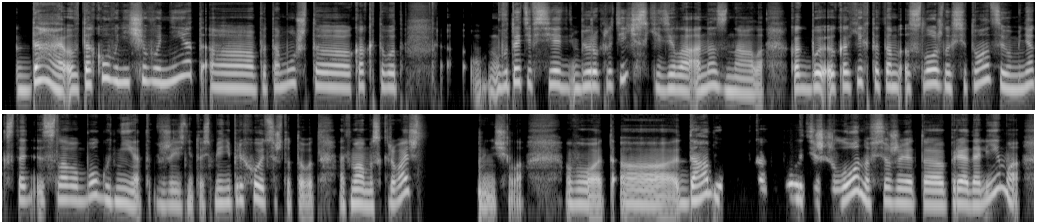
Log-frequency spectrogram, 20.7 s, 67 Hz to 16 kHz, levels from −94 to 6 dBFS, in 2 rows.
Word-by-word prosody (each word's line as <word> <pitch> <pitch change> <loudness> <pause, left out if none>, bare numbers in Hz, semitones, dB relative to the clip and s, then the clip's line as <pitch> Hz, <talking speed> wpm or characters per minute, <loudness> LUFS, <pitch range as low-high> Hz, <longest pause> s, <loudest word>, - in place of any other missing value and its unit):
Да, 215 +2 +5
о - - 0
такого 300 - +2
ничего 285 +1 +2
нет, 350 +9 -1
а, 215 -2 +1
потому 220 +5 -5
что, 225 -4 +1
а, - - -3
как-то 230 0 -4
вот, 215 -1 -2 0.7
вот 235 +5 -6
эти 280 -2 +2
все 250 0 +3
бюрократические 235 - 0
дела 200 -2 +1
она 235 +5 0
знала, 175 - -2 0.2
как 205 0 +1
бы 220 0 +4
каких-то 245 +2 -1
там 225 -1 -1
сложных 245 -1 +2
ситуаций 250 +3 0
у 205 - 0
меня, 220 +6 -2
кста 210 -4 -2 0.2
слава 215 -1 +1
Богу, 235 +2 -2
нет 190 -4 -3
в - - -19
жизни. 160 -1 -6
То - - -11
есть - - -6
мне 180 - -3
не 185 - -4
приходится 210 -1 0
что-то, - - -5
вот, - - -6 0.2
от - - -8
мамы 175 -2 +1
скрывать, 235 - 0
чтобы - - -3 0.5
она - - -3
нервничала, - - -5 0.4
вот. 170 - 0
А, 85 -1 +2
да, 210 +9 +3
было, 225 -7 -1 0.3
как 190 -2 -4 0.2
было 230 -2 +3
тяжело, 190 - +2
но 265 - +2
всё 195 +2 -1
же 185 0 0
это 170 -2 +2
преодолимо, 175 - +2
215 Hz, 165 wpm, -23 LUFS, 185-245 Hz, 0.7 s, Да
